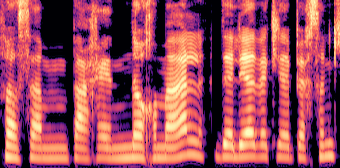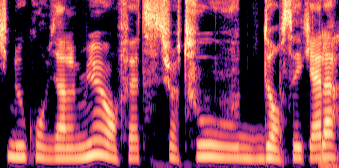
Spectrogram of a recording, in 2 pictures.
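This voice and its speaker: At a moderate pace and with hardly any pauses, a woman talks in a monotone, flat intonation at a medium pitch for a woman. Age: 30s. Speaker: comic book author, cancer survivor. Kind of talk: podcast interview testimony. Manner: casual, hesitant with many fillers.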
